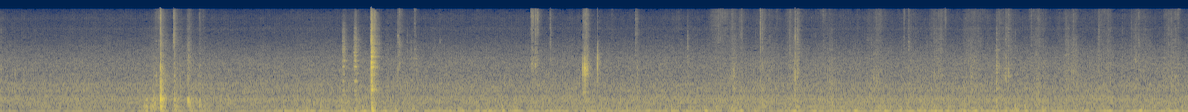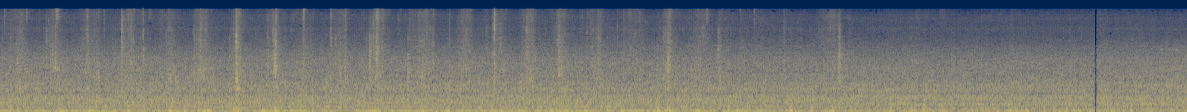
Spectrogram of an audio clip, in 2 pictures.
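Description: Raw potato wedges being tossed and mixed by hand in a stainless steel bowl: a few sharp knocks in the first six seconds, then many small scattered clicks of the wedges against the metal, over a steady low hum.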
